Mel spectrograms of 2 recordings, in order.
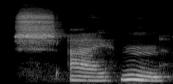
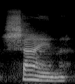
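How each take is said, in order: First: "Sh-I-N" as sh, long i, n with gaps; tapped out. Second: Said in the usual way. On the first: Shown as a demonstration. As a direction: break "Sh-I-N" apart sound by sound. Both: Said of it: "have you tap it out".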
